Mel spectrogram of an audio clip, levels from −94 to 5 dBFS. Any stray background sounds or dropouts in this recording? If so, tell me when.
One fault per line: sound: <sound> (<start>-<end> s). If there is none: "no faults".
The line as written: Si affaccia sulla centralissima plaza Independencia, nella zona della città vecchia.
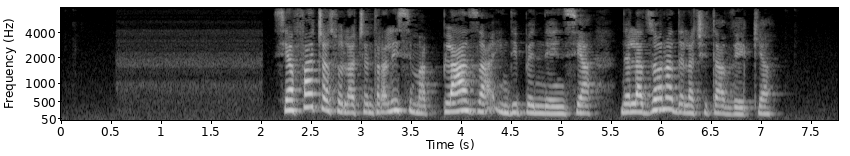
no faults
